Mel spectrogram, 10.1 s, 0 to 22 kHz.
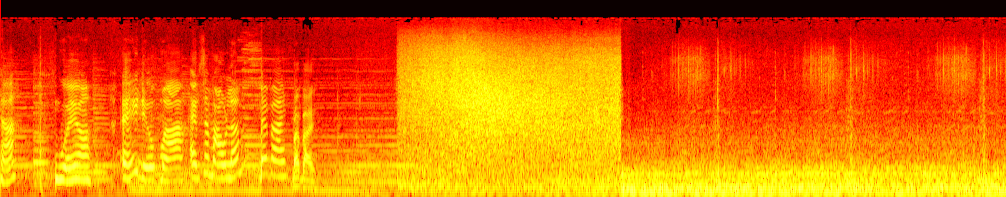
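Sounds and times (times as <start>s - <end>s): car tyres hissing on wet road: 4.0s - 6.2s
moving car rumble: 6.2s - 10.0s.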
